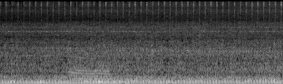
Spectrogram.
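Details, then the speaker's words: 1988 Shelby CSX-T with AC off: low, smooth, even idle with steady rhythm and no knocks or ticks; healthy, solid-sounding engine. "here the engine sounds quiet solid"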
